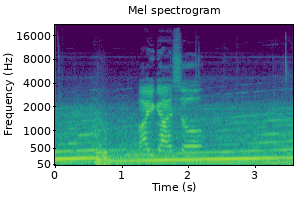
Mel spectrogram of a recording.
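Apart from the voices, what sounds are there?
supercharged 2012 Audi S4 car accelerating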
